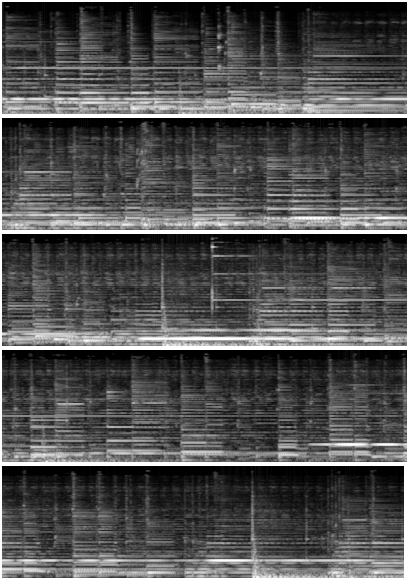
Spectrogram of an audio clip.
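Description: A song plays steadily and fairly loud, with sustained tonal melody over a full, rhythmic accompaniment and deep bass that drops out and returns in places; no one speaks over it.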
